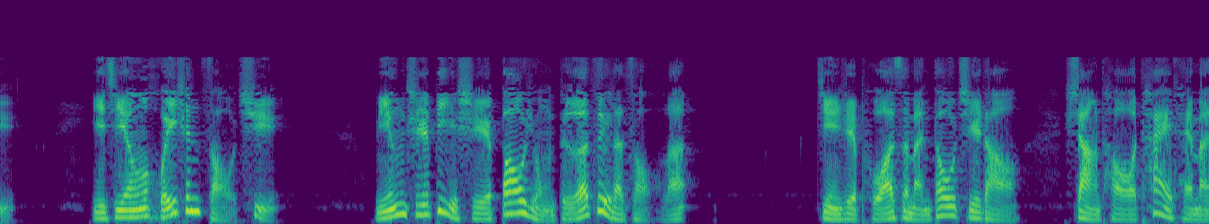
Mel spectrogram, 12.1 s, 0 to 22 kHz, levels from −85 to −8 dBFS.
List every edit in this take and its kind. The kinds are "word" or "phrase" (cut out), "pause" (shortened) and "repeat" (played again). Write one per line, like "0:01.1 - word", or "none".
none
